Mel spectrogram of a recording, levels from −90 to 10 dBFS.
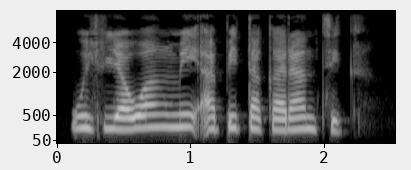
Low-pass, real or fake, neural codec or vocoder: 7.2 kHz; real; none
